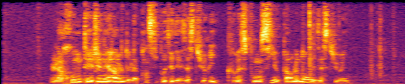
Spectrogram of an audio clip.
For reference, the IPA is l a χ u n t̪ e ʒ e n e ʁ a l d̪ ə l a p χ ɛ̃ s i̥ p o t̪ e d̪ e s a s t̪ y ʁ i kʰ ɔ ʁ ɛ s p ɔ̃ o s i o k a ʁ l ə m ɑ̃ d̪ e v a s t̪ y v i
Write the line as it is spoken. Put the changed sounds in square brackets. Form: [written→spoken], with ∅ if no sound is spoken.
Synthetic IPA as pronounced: l a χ u n t̪ e ʒ e n e ʁ a l d̪ ə l a p χ ɛ̃ s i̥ p o t̪ e d̪ e [s→z] a s t̪ y ʁ i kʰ ɔ ʁ ɛ s p ɔ̃ o s i o [k→p] a ʁ l ə m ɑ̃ d̪ e [v→z] a s t̪ y [v→ʁ] i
